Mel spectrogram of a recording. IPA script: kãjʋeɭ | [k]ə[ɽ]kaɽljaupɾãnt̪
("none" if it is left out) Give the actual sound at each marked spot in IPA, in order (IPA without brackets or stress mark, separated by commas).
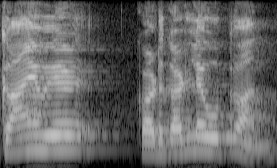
k, ɽ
